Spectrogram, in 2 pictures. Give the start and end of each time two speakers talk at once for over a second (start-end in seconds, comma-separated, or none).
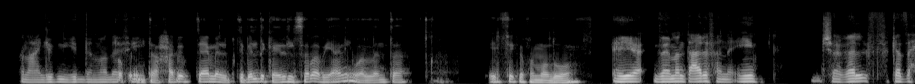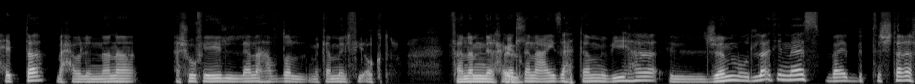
none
